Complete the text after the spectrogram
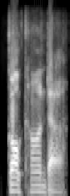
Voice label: "Golconda", American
